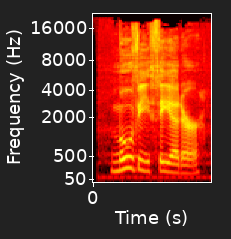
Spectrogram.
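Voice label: "movie theater", English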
